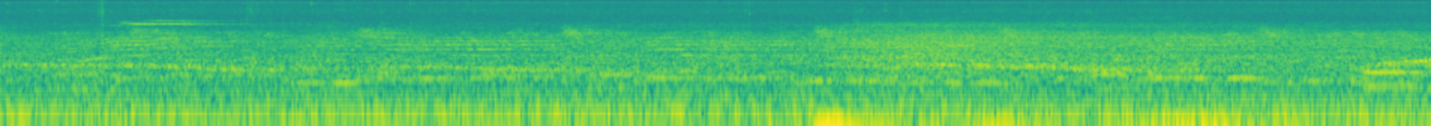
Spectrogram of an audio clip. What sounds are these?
engine of unclear size, siren, music from an unclear source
